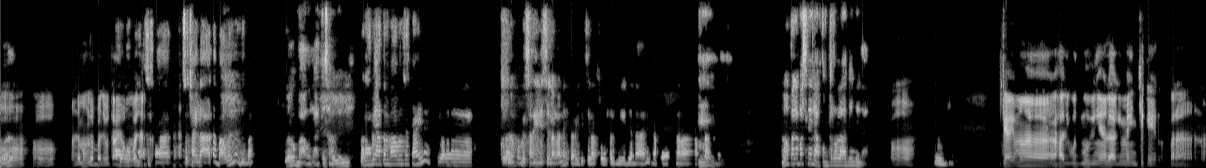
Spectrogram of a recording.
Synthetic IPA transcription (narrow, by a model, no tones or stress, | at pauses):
aʔo̰ːʔo | ʔɐlamɐŋnɐbɐliwt̪aajoaɐla̰kɐsɛsɐsɐt͡ʃajnɐʔaːt̪ɐbaːwɐlːad̪ɪba | oba̰ːwɐlʔaːt̪ɐsɐkɐnɪlɪmɐɾaːmɪʔaːt̪ɐmbaːwɐnsɐt͡ʃajnɐjʊŋ | ɐlamkomɐjsɐɾiːlɪsɪlaŋɐnosɐɾiːlɪsɪlaŋsowʃɐlmid̪ijɐnanɪnːɐkot̚nɐlaɐ | mɐŋapɐlɐbasnɪlakont̪ɾolaːd̪onɪla̰ | ʔo̰ːʔʔo | kɐjajʊŋmɐŋahalɪwʊd̪̚muːviŋɐjonlaːɡɪŋmɐʔɪnt͡ʃɛkɛ̰nopa̰ːɾɐ̰ɐno̰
